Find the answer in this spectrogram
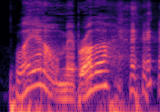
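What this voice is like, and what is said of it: Imitates another person's voice. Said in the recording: “I'm trying my best. I'm working on that Josh impression.”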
